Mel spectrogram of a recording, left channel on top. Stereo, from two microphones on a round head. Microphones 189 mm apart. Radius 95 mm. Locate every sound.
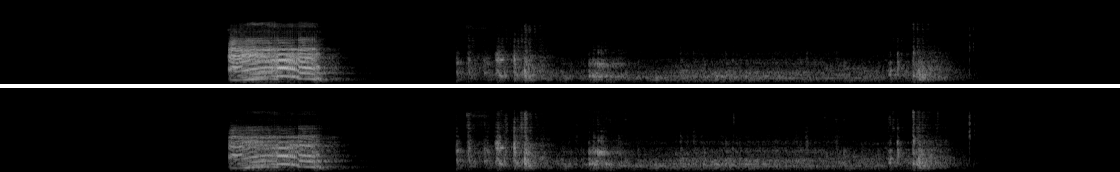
2.3 s a shout: 60° left (ahead or behind), 1.2 m; by 3.3 s 45° left (ahead or behind), 1.5 m
4.6 s a sliding door: 70° right (ahead or behind), 3.5 m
